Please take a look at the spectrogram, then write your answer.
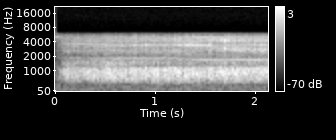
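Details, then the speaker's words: Radio near a pulse charger/CFL circuit (modified CFL, ignition coil, reed switches, electromagnet): steady high whine with hiss and static; charger's oscillator interfering with radio reception. "It kind of whines and staticky."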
